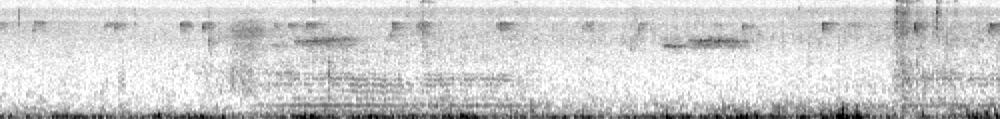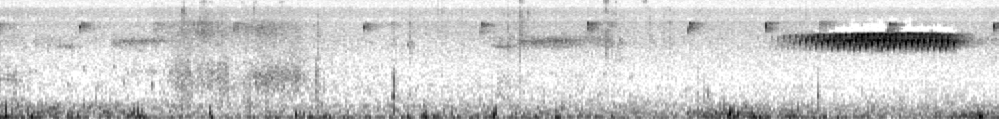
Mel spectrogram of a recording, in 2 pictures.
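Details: Honey bees buzzing amid spring ambience: a low droning hum with a brief steadier tonal buzz partway through, low rumbling background noise, and faint high bird chirps scattered throughout.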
